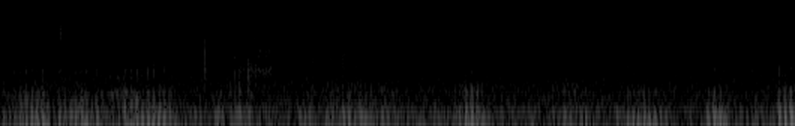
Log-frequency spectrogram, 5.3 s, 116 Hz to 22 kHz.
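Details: British Shorthair cat, a young male born in May 2023, waking up and eating, purring a low steady rumble that swells in soft pulses about twice a second, with faint clicks overhead.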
